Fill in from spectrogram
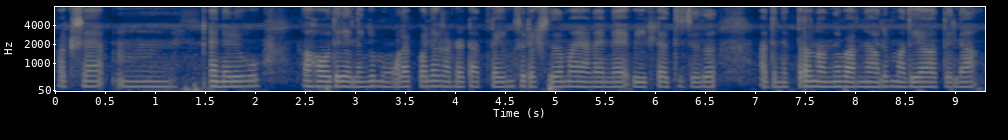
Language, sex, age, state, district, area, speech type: Malayalam, female, 18-30, Kerala, Alappuzha, rural, spontaneous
